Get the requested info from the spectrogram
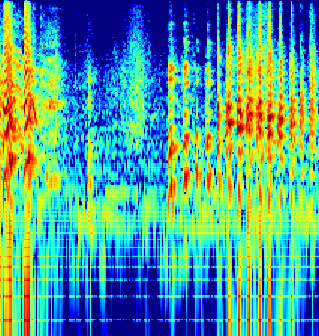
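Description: A woman laughing loudly and mockingly: a short burst of laughter at the start, then after a pause a fast, staccato "ha-ha-ha" of about seven beats a second.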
